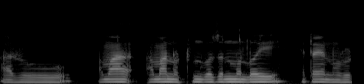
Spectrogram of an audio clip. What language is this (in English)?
Assamese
